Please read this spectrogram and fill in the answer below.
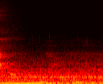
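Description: A steady, deep low drone, the bass of the film's underscore, sustained with no other sound over it.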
